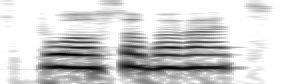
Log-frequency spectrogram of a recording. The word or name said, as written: sposobovat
